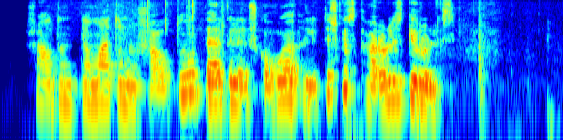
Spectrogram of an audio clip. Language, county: Lithuanian, Alytus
